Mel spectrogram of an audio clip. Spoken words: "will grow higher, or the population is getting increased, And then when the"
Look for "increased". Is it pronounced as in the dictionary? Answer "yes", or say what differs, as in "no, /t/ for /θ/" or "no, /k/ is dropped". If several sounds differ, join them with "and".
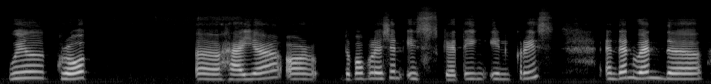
yes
